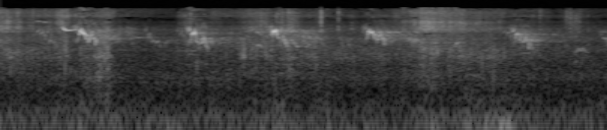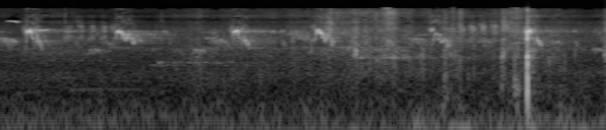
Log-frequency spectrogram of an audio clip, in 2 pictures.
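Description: A bird calling over and over, a short falling chirp about every half second, over low outdoor background noise. A single sharp knock near the end is the loudest sound.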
